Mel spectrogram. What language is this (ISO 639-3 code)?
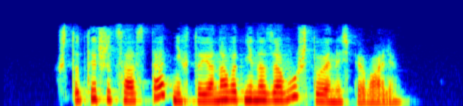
bel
